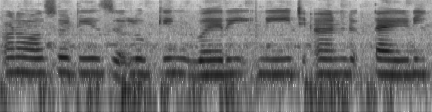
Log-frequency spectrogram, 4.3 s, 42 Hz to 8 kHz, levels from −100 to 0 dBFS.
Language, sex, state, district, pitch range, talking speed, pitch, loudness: English, female, Andhra Pradesh, Sri Satya Sai, 245-255 Hz, 125 wpm, 250 Hz, -17 LUFS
